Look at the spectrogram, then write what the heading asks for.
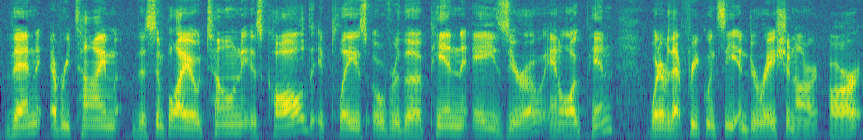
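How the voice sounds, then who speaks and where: A man's voice: mid-range voice, a bit bright. A man hosting a live electronics workshop, explaining demonstrations in a casual way. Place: indoor workshop.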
